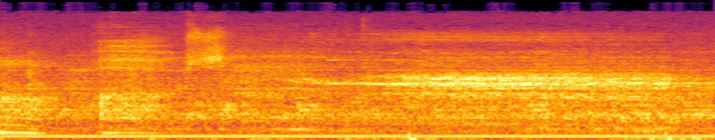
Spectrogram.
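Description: A horse whinnies in a zombie drama episode, a faint high neigh over a constant low hum and background noise, with some indistinct voices.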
